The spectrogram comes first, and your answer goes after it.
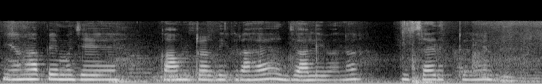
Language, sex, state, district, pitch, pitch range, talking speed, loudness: Hindi, female, Bihar, West Champaran, 215 Hz, 200-225 Hz, 145 wpm, -16 LUFS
